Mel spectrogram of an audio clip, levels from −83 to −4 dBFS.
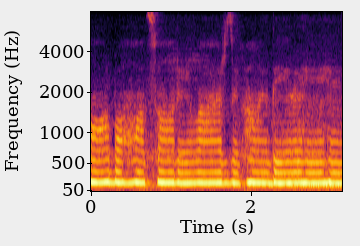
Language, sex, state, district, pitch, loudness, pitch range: Hindi, female, Chhattisgarh, Raipur, 175 Hz, -11 LUFS, 170-175 Hz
